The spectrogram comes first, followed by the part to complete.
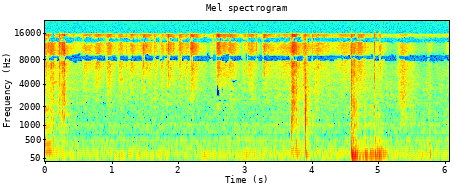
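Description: Quiet room tone broken by a few short knocks and rattles past the middle as plastic spice shakers are handled, shaken and set down on the stovetop.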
